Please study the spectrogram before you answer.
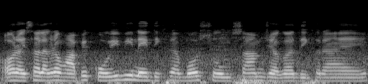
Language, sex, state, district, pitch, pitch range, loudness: Hindi, female, Maharashtra, Mumbai Suburban, 175 Hz, 165-185 Hz, -16 LUFS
